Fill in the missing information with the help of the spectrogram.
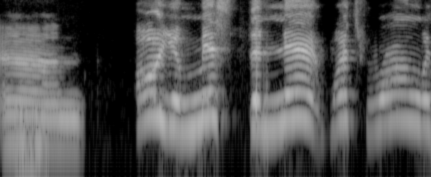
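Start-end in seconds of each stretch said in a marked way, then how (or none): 1.0-3.3 acted-out, high, frustrated hollering. Referee recounting what a parent yells during a game, retelling a yelling parent. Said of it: "you can hear a parent especially yelling".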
